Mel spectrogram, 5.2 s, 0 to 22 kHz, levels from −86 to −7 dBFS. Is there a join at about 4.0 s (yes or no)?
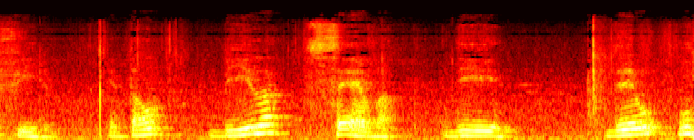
no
